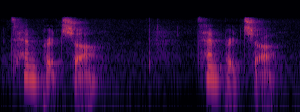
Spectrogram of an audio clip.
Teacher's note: this one can be a little bit difficult to pronounce because we've got the T-U-R-E at the end, but this is more of a ch sound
